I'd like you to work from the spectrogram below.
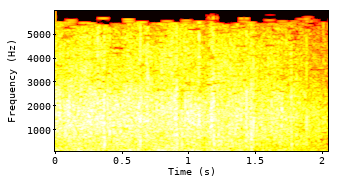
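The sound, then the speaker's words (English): An audience claps in sustained, dense applause for two debaters after a debate, a steady wash of many hands that stays loud throughout before easing slightly at the end. “Thank you, gentlemen, and I think we should uh, offer a round of applause to both of our debaters for a vigorous and yet collegial debate.”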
